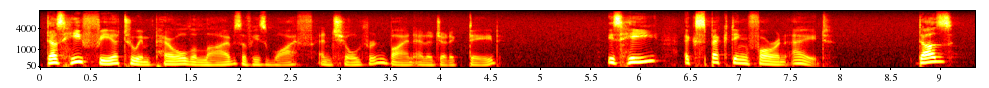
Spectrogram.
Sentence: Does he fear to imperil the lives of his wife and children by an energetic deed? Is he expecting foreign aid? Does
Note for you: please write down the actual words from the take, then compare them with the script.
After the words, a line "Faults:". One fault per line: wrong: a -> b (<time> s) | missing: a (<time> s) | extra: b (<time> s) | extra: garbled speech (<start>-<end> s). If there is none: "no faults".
Does he fear to imperil the lives of his wife and children by an energetic deed? Is he expecting foreign aid? Does
Faults:
no faults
